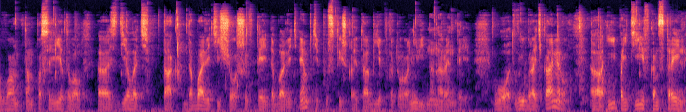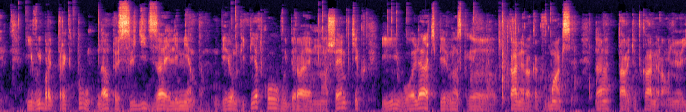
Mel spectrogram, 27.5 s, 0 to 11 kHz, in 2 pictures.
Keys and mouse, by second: 0.4 click, 1.3 middle click, 3.0 click, 3.8-4.4 middle drag, 4.7 shift+a, 7.0-7.7 middle drag, 8.3-9.1 drag, 9.1-9.8 middle drag, 10.3 right click, 10.7-11.1 middle drag, 12.6 click, 14.0-15.2 drag, 16.2 middle click, 20.6 middle click, 21.4 right click, 21.6 right click, 22.3-23.7 right drag, 23.8 ctrl+z, 24.6 right click, 25.6 g.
